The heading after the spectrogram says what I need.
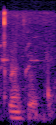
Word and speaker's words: Senko: And for anybody but Pennsylvanians, he means a Senko. Yeah, Senko. Senko. Because it's spelled Senco, which is Senko. Sanko would be Sanko.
